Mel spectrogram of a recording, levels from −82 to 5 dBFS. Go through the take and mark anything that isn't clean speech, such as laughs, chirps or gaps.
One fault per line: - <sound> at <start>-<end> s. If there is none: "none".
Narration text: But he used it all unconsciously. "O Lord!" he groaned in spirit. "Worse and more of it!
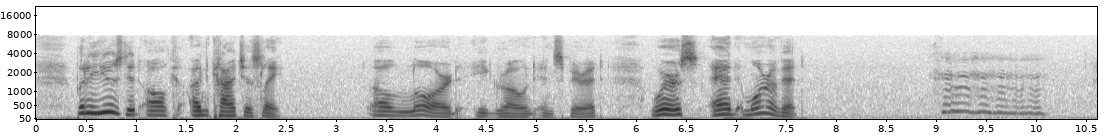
- laugh at 8.9-10.2 s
